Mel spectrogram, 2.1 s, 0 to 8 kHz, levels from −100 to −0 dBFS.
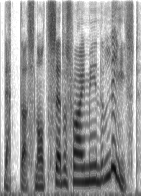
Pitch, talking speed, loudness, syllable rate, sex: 210 Hz, 225 wpm, -15 LUFS, 5.1 syllables/s, male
